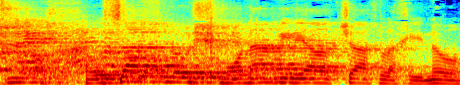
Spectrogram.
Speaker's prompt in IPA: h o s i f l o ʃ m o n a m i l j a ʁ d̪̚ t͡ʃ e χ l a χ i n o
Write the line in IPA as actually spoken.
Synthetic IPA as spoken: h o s a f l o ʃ m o n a m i l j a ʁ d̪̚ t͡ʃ a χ l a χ i n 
